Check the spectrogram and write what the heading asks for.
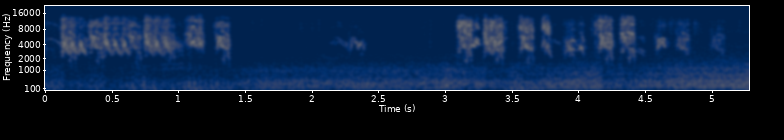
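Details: Sparrows come for food at a Tenmangu shrine on 1 January 2021, calling in busy runs of high, scratchy chirps. There is a brief lull midway before the chatter resumes.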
